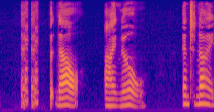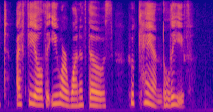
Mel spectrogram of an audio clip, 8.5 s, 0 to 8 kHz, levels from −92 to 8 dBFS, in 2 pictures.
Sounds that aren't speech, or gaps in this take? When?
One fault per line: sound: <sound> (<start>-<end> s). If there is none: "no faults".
sound: laugh (0.4-0.8 s)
